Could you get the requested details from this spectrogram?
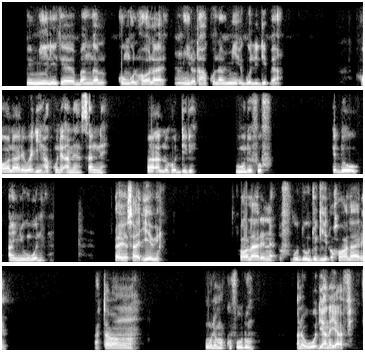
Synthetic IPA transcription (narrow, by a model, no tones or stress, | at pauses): mimiːlikɛbaŋɡal | koŋːɡɔlɦɔːlaːɾɛ̰ | miːɗɔtɔhakːundammiːʔɛ̰ɡolːidiɓːɛa̰m | hɔlaːɾɛwaɗiːɦakːundɛʔamɛnsanːɛ | faːʔa̰lːaɦodːiɾi | huːndɛfuf | ʔɛdɔw | ʔaɲjuwoni | ʔɛjsaʔewi | hɔːlaːɾɛnɛ̰ɗːɔfuːduːd͡ʒoɡiːɗɔ̰hɔːlaːɾɛ | ʔatawan | huːndɛmakːɔfuːduː | ʔanawoːɗianajaːfi̥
